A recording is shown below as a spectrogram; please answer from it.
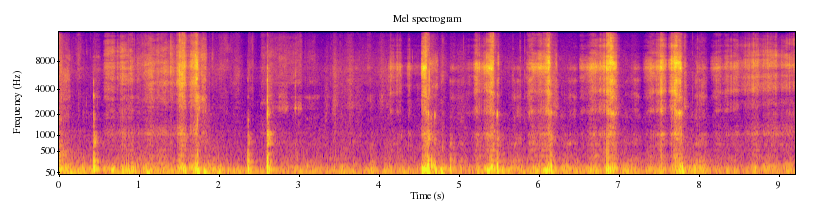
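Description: A hand pushes a steel gouge through a solid wood relief carving on a carved wooden panel, cutting and scraping. Repeated bright, rasping scrapes come in short bursts, each with a low, dull thump underneath. The strokes are dry and stop abruptly with almost no ring.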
